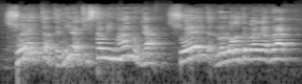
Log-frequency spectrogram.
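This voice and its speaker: A man's voice: very high-pitched, animated, a little fast, dark tone, pitched above the performer's own voice. A man voicing the risen Jesus in a sermon story, teasing a stubborn man and insisting that he let go. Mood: insistent coaxing. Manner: playful, scolding, insistent. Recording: distant mic, strong hall echo, faint noise.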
